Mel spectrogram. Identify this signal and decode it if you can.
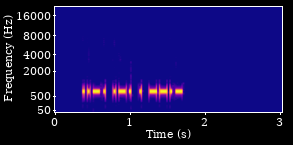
Morse code, heard as a keyed tone, about 46 wpm, 700 Hz. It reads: FREQ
